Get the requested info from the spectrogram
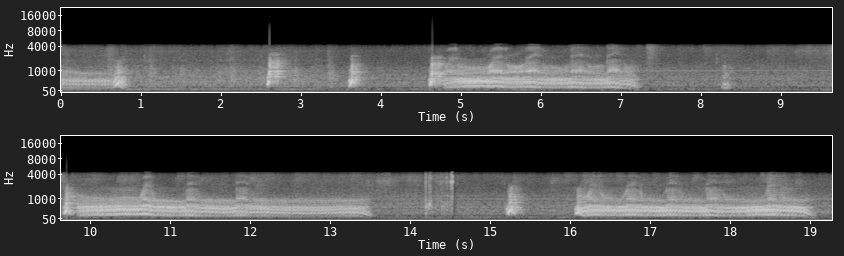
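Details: Pet dog growling and barking at a washing machine spinning differently than usual on its dry cycle; bursts of rough, throaty growl-barks lasting two to three seconds, separated by short quieter gaps and single yips.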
